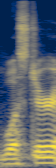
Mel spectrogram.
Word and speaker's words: Worcester: out to uh I think they pronounce it Worcester. It's pron it's like looks like Warchester. Worcester. Yeah. Yeah. But they pronounce it Worcester.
